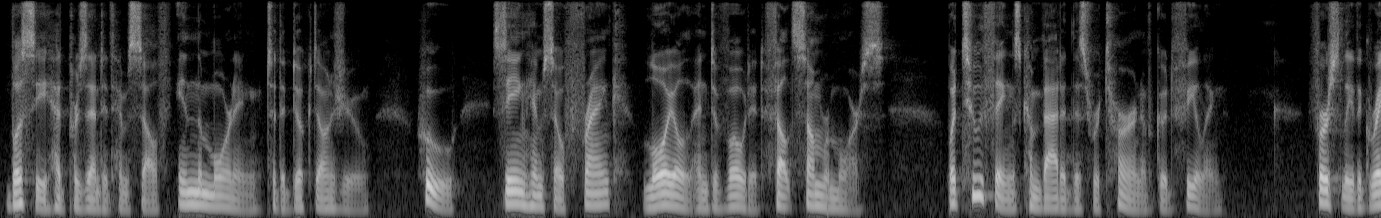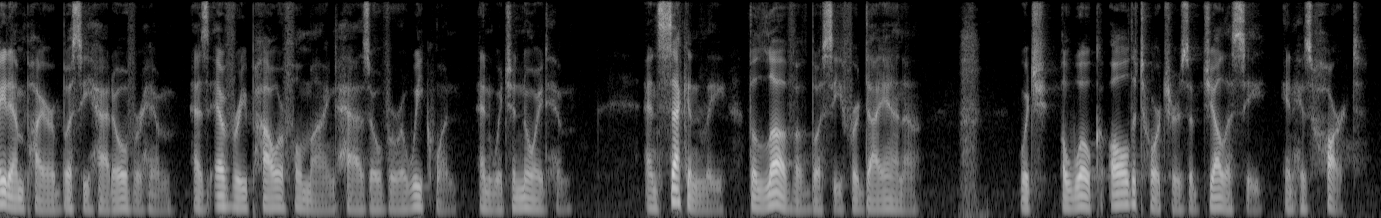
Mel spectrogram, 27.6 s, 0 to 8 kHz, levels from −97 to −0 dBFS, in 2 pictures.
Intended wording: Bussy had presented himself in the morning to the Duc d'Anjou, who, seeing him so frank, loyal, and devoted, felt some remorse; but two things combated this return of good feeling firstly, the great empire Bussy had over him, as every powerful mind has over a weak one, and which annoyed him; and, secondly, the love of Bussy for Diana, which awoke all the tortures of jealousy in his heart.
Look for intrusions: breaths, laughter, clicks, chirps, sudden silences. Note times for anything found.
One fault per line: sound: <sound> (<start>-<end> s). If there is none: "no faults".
sound: breath (23.4-23.7 s)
